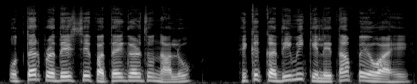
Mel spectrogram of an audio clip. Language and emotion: Sindhi, neutral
